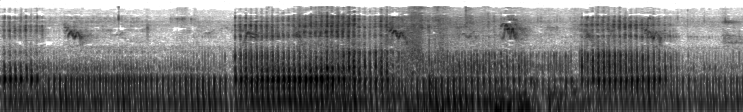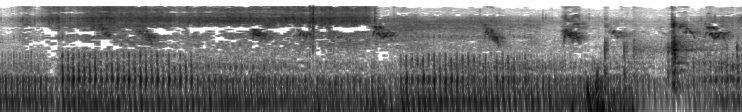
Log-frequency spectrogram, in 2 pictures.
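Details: Two young orphaned cheetahs, which lost their mother at a few weeks old and are kept at a care centre, purr in a steady, rumbling drone that swells and fades over several seconds.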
